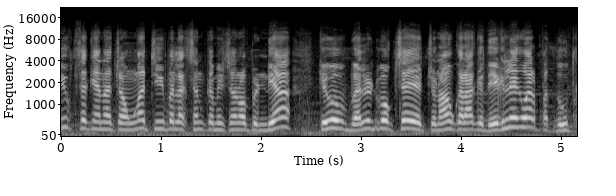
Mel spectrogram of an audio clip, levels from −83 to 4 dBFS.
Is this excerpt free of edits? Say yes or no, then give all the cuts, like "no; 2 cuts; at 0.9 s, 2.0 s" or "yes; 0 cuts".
yes; 0 cuts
